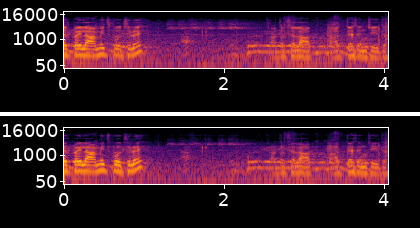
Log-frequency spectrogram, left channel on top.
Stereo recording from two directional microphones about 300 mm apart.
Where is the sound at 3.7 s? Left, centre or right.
Left.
